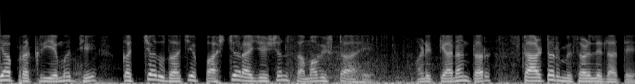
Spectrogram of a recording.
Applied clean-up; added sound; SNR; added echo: none; Sliding door; 8 dB; none.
